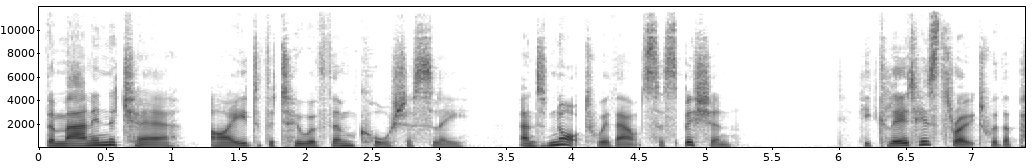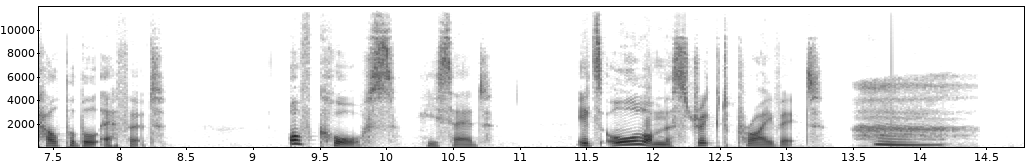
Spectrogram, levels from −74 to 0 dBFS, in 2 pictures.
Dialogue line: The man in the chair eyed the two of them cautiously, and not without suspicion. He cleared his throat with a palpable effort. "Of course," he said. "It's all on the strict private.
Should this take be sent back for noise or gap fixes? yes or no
yes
